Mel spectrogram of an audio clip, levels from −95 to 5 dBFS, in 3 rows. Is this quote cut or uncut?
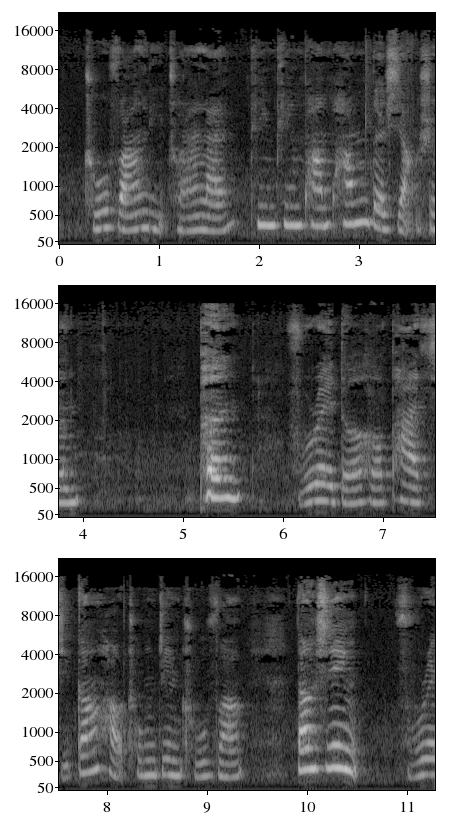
uncut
